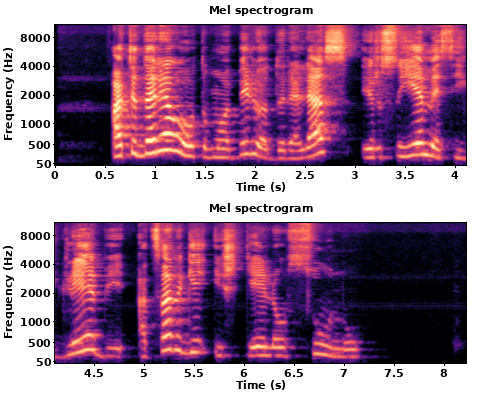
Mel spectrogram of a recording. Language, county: Lithuanian, Tauragė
